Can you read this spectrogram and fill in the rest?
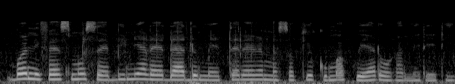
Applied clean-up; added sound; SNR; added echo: none; Crumpling, crinkling + Idling / Car; 14 dB; none.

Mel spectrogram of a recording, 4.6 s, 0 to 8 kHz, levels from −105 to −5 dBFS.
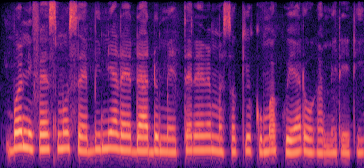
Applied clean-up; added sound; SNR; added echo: none; none; none; none.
